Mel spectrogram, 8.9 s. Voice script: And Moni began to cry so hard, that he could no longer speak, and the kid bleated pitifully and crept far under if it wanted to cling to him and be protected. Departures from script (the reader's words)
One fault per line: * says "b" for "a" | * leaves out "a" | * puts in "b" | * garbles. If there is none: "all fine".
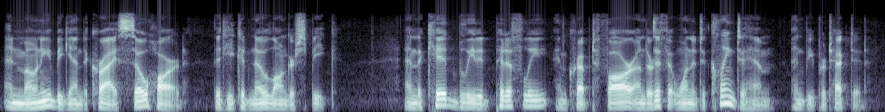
all fine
